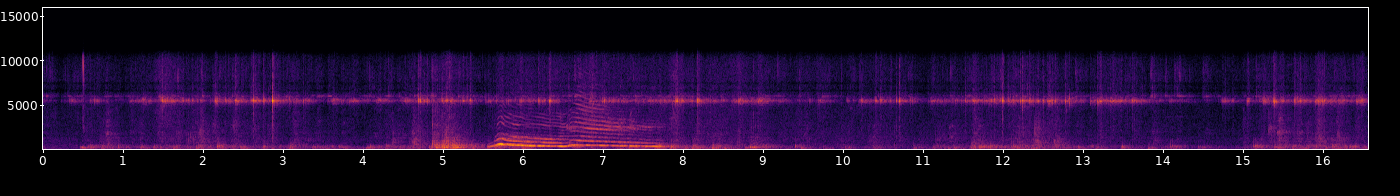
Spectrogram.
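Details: Playful poodle puppy Chase, running after miniature poodle Remy, lets out a drawn-out tonal whine that dips and steps lower for about two seconds, amid scrabbling movement and a person's voice, with a constant high hum throughout.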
